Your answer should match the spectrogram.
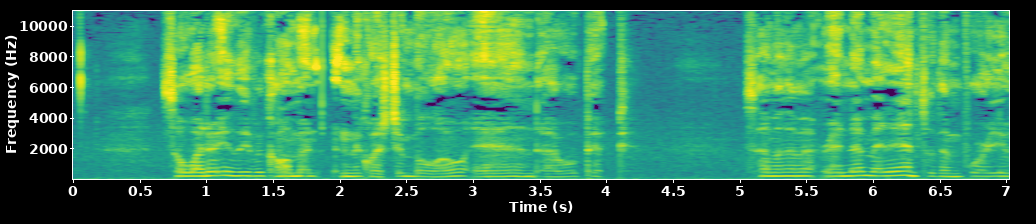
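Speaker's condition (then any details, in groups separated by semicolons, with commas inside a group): Cerebral palsy; predominantly physical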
